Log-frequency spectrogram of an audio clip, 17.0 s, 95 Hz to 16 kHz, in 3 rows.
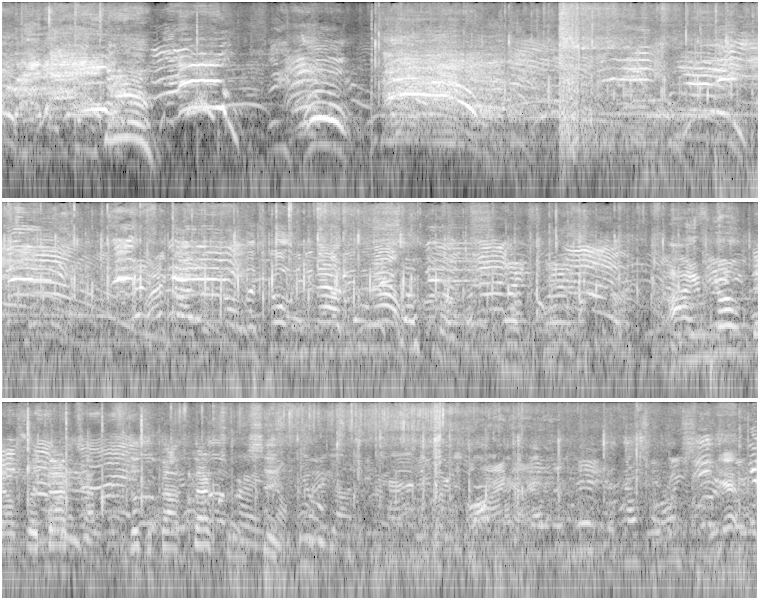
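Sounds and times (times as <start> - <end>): crowd shouting and cheering: 0.0 - 13.8, 14.7 - 17.0.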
